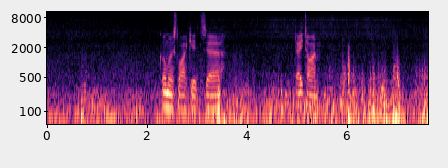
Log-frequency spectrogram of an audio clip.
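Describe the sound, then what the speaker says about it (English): Strong gusting wind outdoors at night in Melbourne, buffeting the microphone with low rumbling roars that rise and fall, while someone talks over it in bursts. "Very windy here as well,"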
